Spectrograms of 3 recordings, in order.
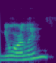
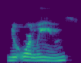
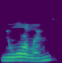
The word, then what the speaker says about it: New Orleans: Yeah, I was in New Orleans, which I'm pronouncing it correctly now. I used to pronounce it New Orleans, but it's New Orleans.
